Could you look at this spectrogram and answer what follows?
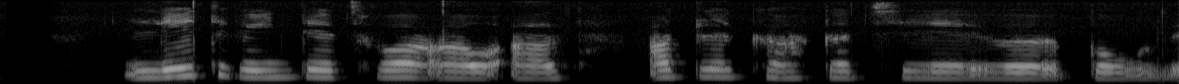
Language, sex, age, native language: Icelandic, female, 12, Icelandic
